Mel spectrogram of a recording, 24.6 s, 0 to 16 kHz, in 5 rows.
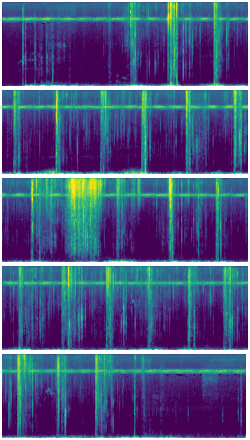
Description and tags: Gravel/Sand Walking 2
Walking on sand/gravel on concrete. Very crunchy. Recorded on a DR07 mkII in Southwest Florida. Some wind noise with crickets in the background.
If you can, please share the project you used this in.
summer, ambient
